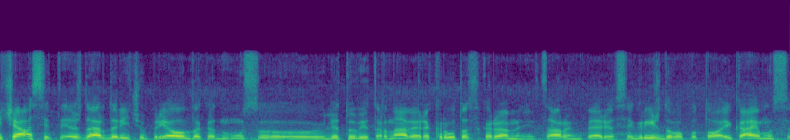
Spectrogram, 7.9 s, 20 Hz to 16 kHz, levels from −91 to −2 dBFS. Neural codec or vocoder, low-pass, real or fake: vocoder, 22.05 kHz, 80 mel bands, WaveNeXt; 9.9 kHz; fake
